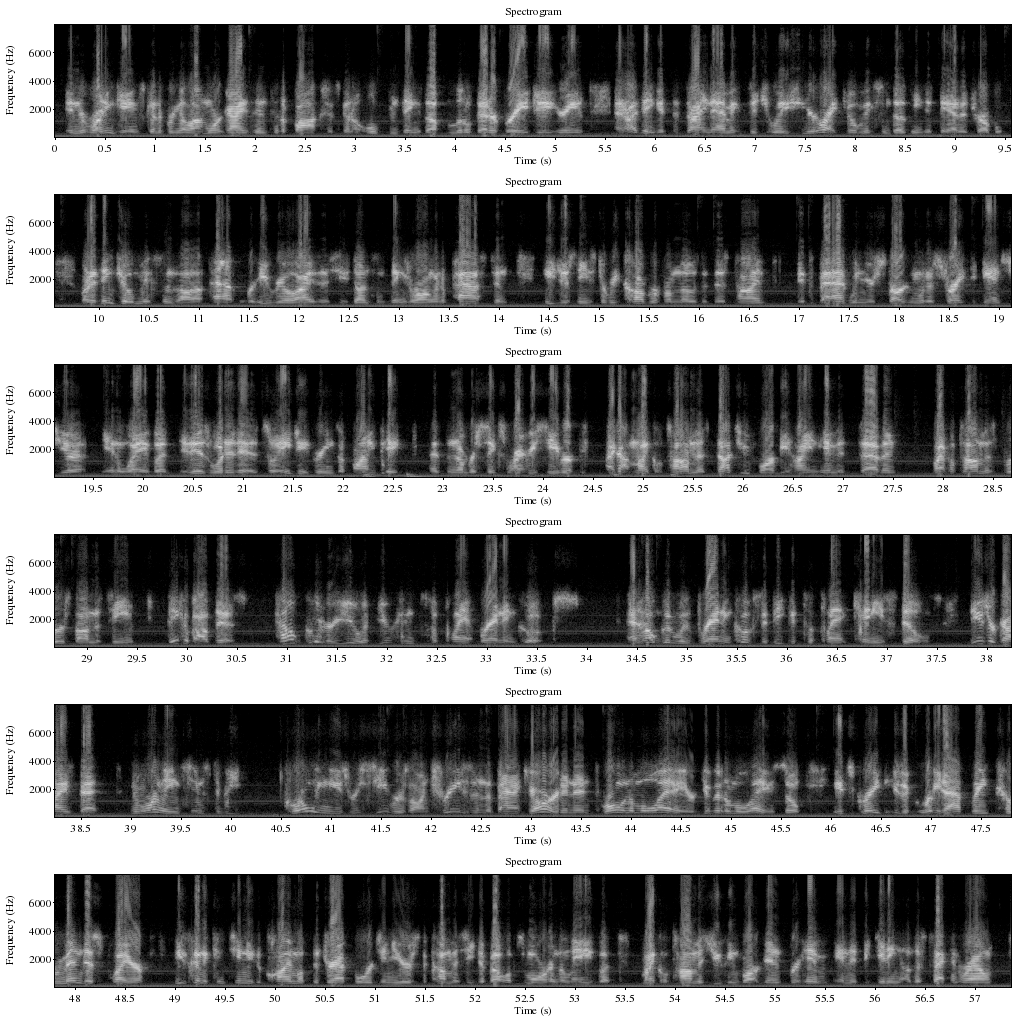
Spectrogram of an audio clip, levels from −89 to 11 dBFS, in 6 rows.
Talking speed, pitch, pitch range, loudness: 230 wpm, 125 Hz, 120-150 Hz, -15 LUFS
